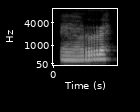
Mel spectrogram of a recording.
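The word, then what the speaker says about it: erre: 그냥 에라고 읽으면 되는데 두 개 떨 두 개가 이렇게 같이 있으면 이거는 떨어 주셔야 되기 때문에 에라고 읽어 주시면 돼요 에레 그다음에 얘는 어 영어의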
